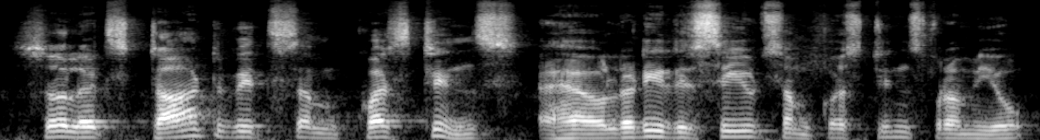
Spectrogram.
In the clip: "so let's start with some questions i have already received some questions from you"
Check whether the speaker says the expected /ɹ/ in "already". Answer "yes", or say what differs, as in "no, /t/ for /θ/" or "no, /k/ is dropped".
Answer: yes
